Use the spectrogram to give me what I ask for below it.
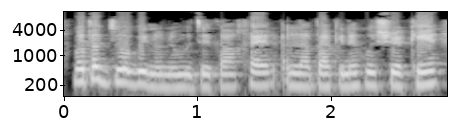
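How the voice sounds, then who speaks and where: A woman's voice: medium pitch, fairly even intonation, mellow. A woman video creator chatting through a personal story, fondly calling her listeners her dears. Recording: slightly dull lo-fi recording.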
